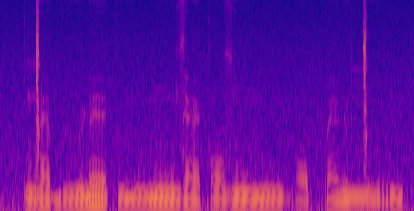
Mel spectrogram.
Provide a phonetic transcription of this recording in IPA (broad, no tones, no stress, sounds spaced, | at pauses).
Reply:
ŋ͡ǀ æ b ɯː ɳ ɛː k ɯ m uː n̪ ũː z æː k ɔː z ũː n̪ uː b ɔː pː æ ɳ ɨ ŋ͡ǀ ɯː r y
